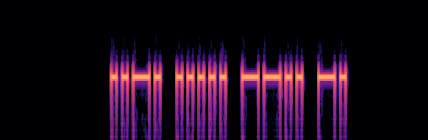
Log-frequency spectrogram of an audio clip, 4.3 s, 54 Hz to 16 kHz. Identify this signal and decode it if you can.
Morse code, heard as a keyed tone, about 22 wpm, 700 Hz. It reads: F5ZN
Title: DXCC-100 Call Signs - 4 Characters - 22wpm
